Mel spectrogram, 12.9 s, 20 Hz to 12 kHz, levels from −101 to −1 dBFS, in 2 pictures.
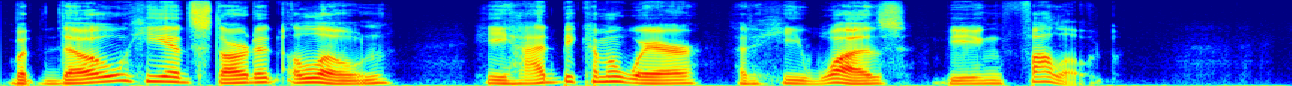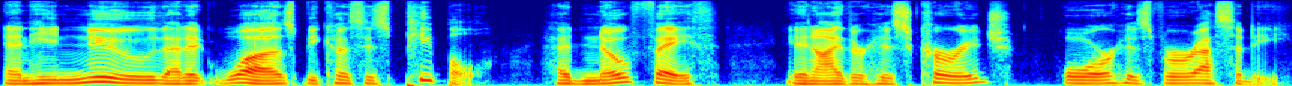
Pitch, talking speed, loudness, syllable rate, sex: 140 Hz, 160 wpm, -19 LUFS, 5.0 syllables/s, male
